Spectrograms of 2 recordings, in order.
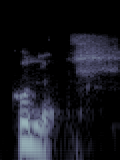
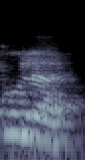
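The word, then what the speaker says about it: couleur: Remains the Same cooler it's like cooler right yeah cooler okay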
